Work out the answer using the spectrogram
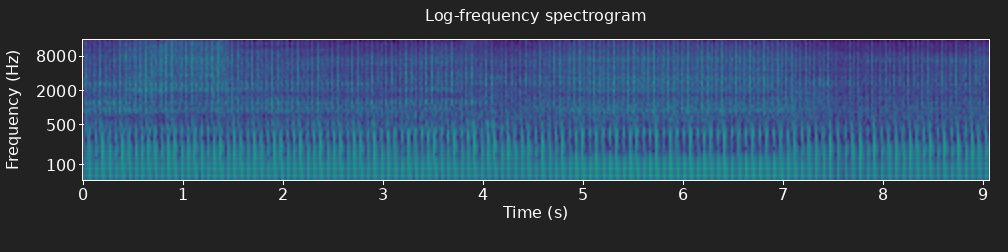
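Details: Modified Kawasaki KLX351 single-cylinder after hard riding on snow and ice, did not lock up: a loud hard knock at idle near four beats a second, heavier than normal firing; owner thinks not bottom end, possibly a failed cam chain tensioner if top end.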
